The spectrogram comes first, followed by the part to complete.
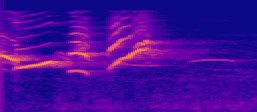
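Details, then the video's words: Oriental magpie-robin sounding off to provoke a rival: a single short burst of high whistled notes, one sliding down then several rising sweeps, ending in a thin fading tone. "PANCINGAN CEPAT MEMBAKAR EMOSI lawan"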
